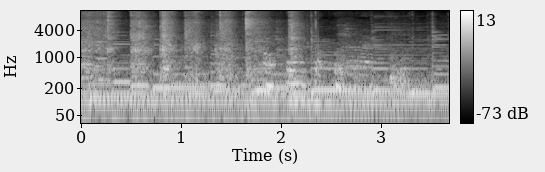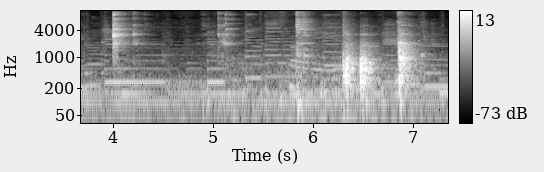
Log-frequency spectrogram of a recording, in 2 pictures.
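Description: Utensil clinking and scraping against a pot while stirring a homemade Thai dish with toasted ground rice, soft taps and chinks repeating irregularly, a few sharper clinks near the end, moderately close.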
